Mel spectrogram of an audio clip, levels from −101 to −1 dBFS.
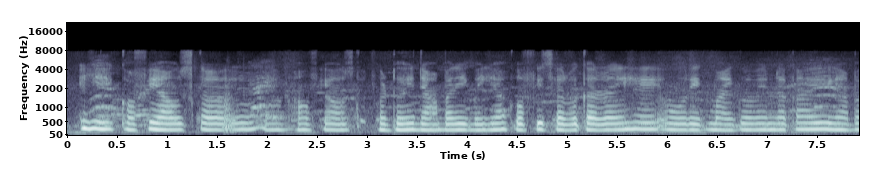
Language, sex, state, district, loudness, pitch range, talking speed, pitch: Hindi, female, Bihar, Begusarai, -19 LUFS, 205-220 Hz, 205 wpm, 210 Hz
